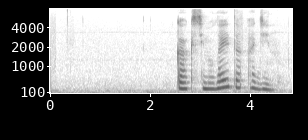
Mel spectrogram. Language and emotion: Russian, neutral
